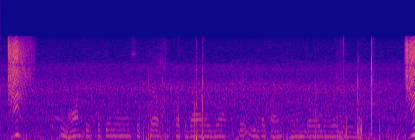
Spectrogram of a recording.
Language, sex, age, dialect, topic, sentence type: Bhojpuri, male, 36-40, Northern, agriculture, question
